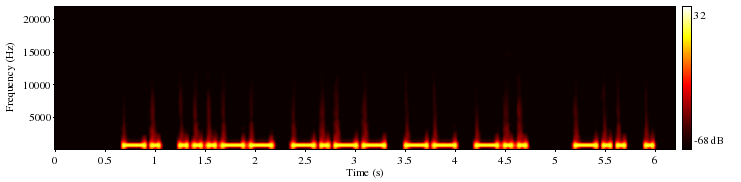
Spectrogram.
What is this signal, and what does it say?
Morse code, heard as a keyed tone, about 17 wpm, 700 Hz. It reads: N3YMD DE
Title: USA Callsign DE Callsign - 5 Characters - 17wpm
